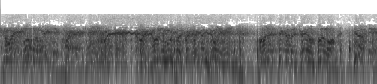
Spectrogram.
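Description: horses squealing and neighing

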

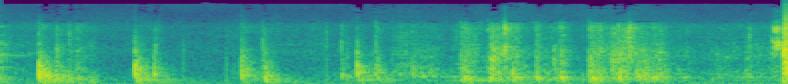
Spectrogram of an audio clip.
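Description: door being closed

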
